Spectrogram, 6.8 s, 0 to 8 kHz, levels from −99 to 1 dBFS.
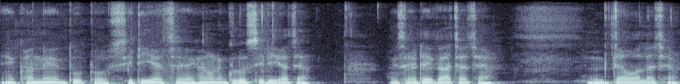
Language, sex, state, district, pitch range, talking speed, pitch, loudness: Bengali, male, West Bengal, Malda, 120-150 Hz, 140 wpm, 130 Hz, -16 LUFS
